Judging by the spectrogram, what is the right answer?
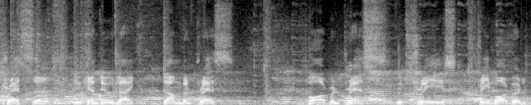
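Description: Through loud background noise, a man talks at a very slow pace. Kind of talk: tutorial. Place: gym.

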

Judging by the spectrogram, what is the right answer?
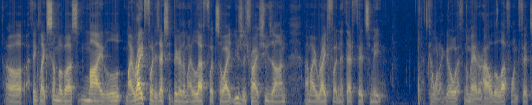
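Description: A man with an ordinary speaking voice at a moderate pace against a quiet background. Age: 40s. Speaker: shoe reviewer. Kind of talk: product review. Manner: casual, with many filler words. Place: home room.

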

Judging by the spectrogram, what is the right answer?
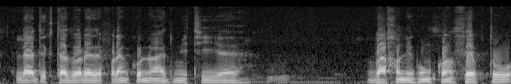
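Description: A man's fairly low voice at a fairly slow pace, with fairly even intonation. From Western Sahara, El Aaiún; Western Sahara. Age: 60s. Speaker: Saharawi independence activist; interviewee. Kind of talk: interview testimony. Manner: hesitant, with many fillers. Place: home room.

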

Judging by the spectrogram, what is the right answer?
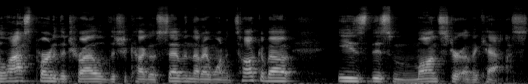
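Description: Speaking at a fairly quick pace, a man has a bright, sharp tone and ordinary pitch variation. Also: medium pitch for a man.

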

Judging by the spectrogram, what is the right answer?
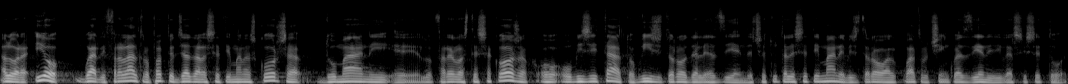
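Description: The voice has a dark, mellow tone and moves at a fairly quick pace with hardly any pauses and ordinary pitch variation. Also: man, medium pitch for a man. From Marche, Pesaro-Urbino inland (Urbania); Marche. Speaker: political candidate, entrepreneur; candidate. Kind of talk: interview. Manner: halting. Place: hall. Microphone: studio mic.

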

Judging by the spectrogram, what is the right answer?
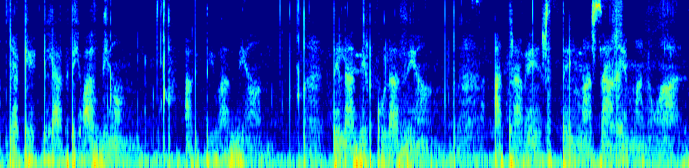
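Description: Whispering from a woman, very slow, broken by long, frequent pauses. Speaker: ASMR creator. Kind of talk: ASMR whispered talk to camera. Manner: whispered, soft-spoken, repetitive trigger words. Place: home room.

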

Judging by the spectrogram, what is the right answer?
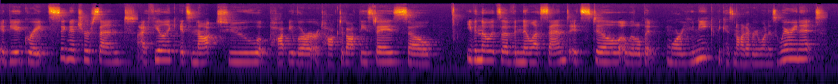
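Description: Moderate-paced speech with fairly even intonation and audible room echo. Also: woman. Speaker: perfume youtuber. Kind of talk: casual review vlog chat. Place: home room.

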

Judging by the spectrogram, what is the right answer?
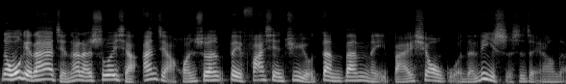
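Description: A man speaks in a high pitch with very wide pitch swings. His pace is moderate and the background is quiet. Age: 40s. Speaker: science popularizer. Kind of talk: monologue explainer video. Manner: casual, filler-heavy. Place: home room.

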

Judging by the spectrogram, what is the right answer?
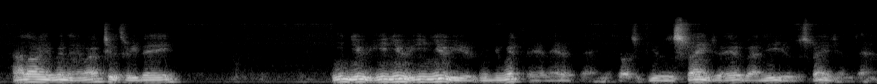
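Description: A man with a Southern US accent talks at a very fast pace, fairly low in pitch. His intonation stays fairly even while his loudness swings widely. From Tennessee and Arkansas, US South. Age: 70s. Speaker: blues musician. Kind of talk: interview answer.

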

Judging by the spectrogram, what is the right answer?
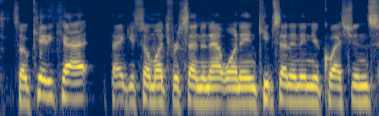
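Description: Very fast speech from a man. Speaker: podcast host. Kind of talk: podcast conversation. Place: studio. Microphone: studio mic.

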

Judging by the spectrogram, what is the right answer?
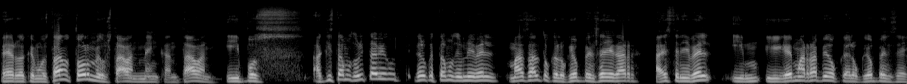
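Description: Very fast speech in a dry, close sound with no echo. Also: man, fairly high pitch for a man, hardly any pauses. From Mexico, rural Guanajuato. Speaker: bull ranch owner. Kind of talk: casual interview.

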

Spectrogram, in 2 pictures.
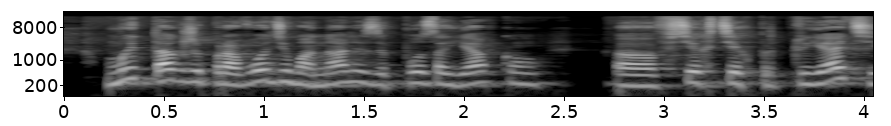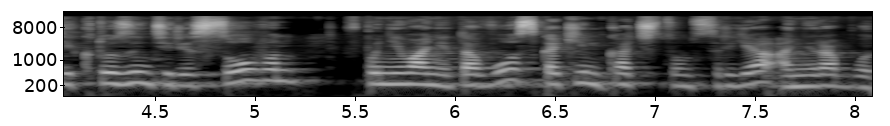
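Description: At a moderate pace, a woman with a fairly high pitch keeps a dark, mellow tone and fairly even intonation. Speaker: laboratory head. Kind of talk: expert interview. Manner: formal. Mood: calm, professional. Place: studio.

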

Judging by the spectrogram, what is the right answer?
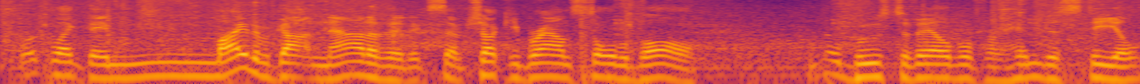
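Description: Over noticeable background noise, a man with a fairly high pitch speaks very fast with fairly even intonation in a dry sound with no echo. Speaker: esports commentator. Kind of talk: live commentary. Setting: livestream. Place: home room. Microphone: studio mic.

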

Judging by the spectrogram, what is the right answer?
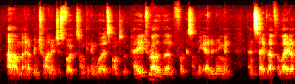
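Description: At a very fast pace, a man with an Australian accent talks with extremely high pitch and lively intonation. His loudness swings a lot. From South Australia. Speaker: poet. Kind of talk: interview answer. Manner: casual, hesitant.

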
